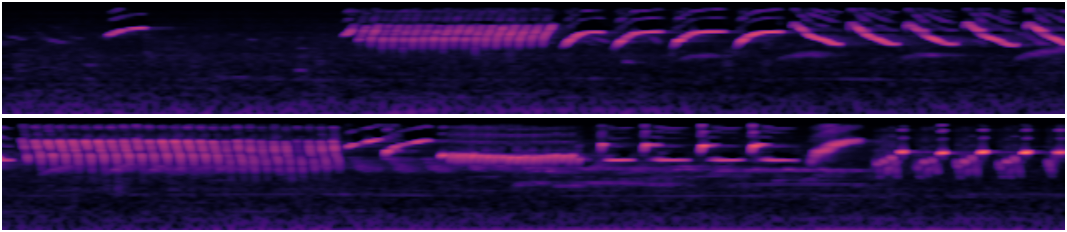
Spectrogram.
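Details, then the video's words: Belgian canary singing a long, varied song of rapid rolling trills, buzzy tours and quick down-slurred whistles, with a faint low hum underneath. "Belgian Canary Singing"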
